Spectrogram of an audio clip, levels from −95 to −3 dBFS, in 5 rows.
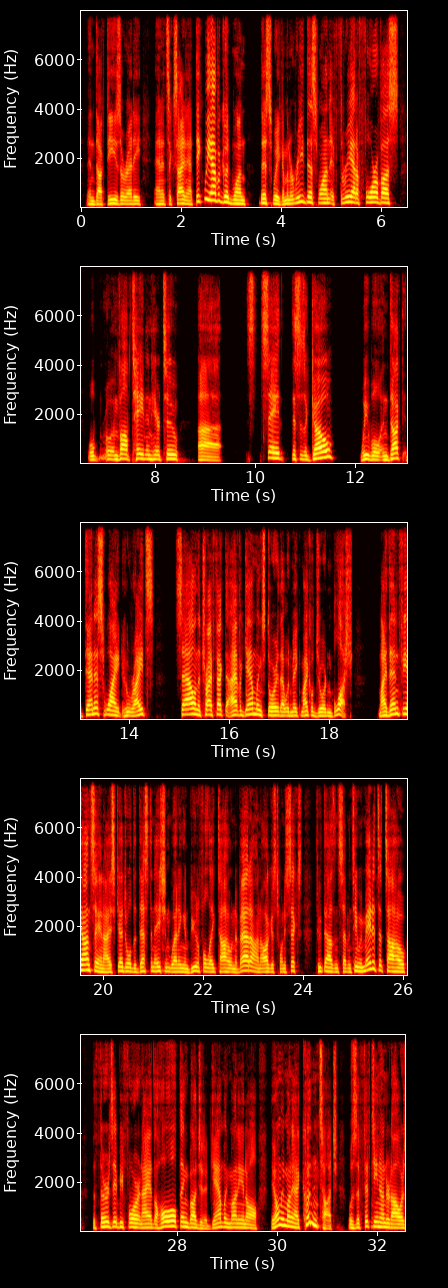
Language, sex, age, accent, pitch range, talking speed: English, male, 30-49, American, 145-185 Hz, 195 wpm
